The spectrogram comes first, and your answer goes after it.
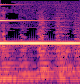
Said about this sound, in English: One day, Pavlov rang a bell just before feeding time.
